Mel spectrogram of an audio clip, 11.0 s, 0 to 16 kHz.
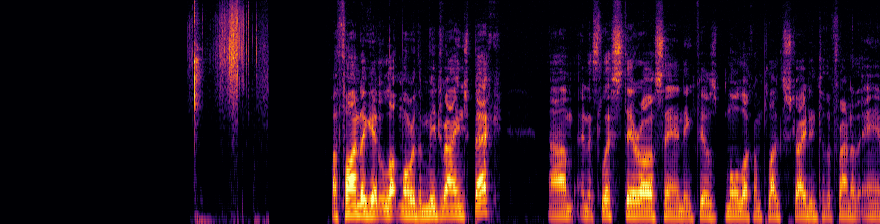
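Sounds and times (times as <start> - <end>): scratchy crackle and hiss: 2.4 - 3.4.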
